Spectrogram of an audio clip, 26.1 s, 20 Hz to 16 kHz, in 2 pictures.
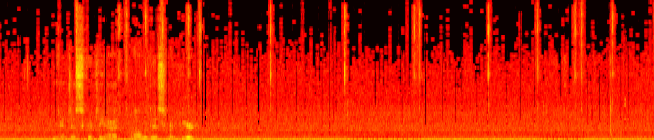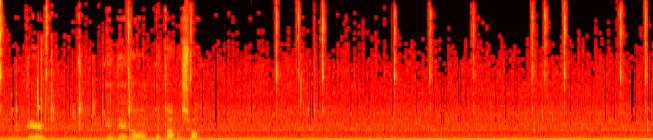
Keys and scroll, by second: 2.5-3.6 typing, 12.1-16.1 typing, 18.5-19.6 typing, 23.5-24.3 typing.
